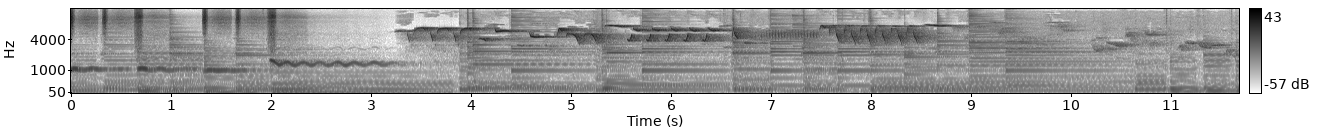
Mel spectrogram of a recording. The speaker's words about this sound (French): Deux oiseaux font un duo, quel concerto, ce concerto. Les matelots font des bravos à ces oiseaux perchés là-haut, à ces oiseaux perchés là-haut.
